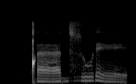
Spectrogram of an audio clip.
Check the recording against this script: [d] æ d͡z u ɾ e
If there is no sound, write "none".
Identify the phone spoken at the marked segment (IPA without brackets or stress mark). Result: ǃ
